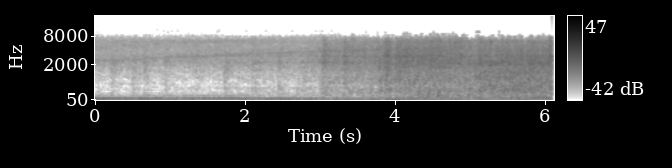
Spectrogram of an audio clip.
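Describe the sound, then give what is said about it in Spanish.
A train pulls away after its doors close, giving a steady low rumble with rail clatter and hiss that holds evenly throughout, with no voices. “Las puertas se cerraron tras ella y con un empujón el tren se puso en marcha.”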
